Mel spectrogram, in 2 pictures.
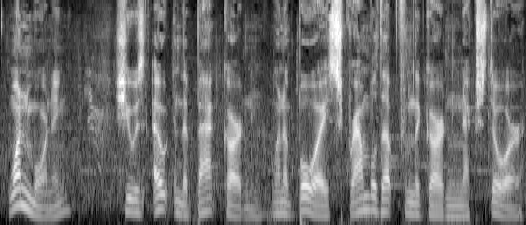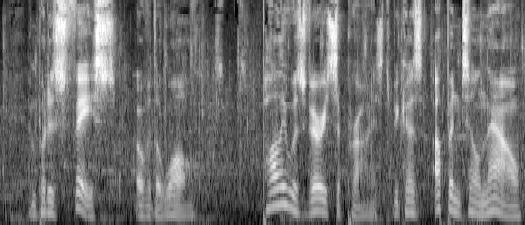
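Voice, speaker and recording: A man reading a children's story aloud in expressive narration. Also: fairly low pitch. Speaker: audiobook reader. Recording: faint background noise.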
